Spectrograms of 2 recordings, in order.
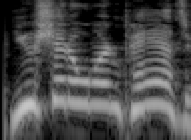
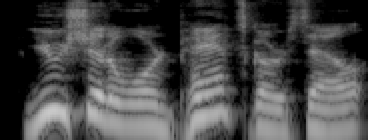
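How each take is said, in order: First: Much higher mock scolding; improvised scold, pitched way up; Crystal. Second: Failed Crystal impression. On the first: Crystal telling Garcelle off, high mock reproach. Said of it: "I don't have a Crystal voice". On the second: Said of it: "Crystal returns to the seat and points".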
